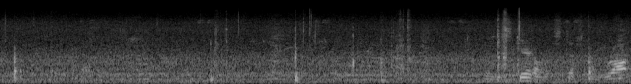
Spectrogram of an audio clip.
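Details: African honey bees buzzing as the rest of their hive is removed from a wall; continuous low buzzing drone with scattered knocks, scraping and short bursts of human voices.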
